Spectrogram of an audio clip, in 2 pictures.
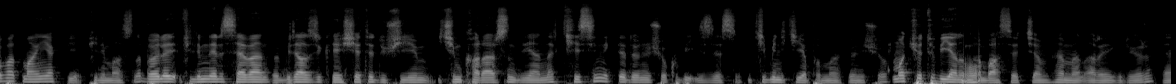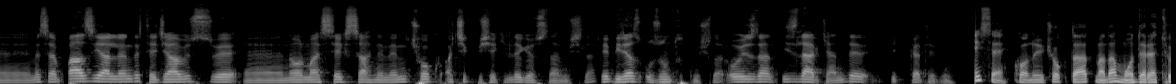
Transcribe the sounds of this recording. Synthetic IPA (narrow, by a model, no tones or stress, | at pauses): opat̪manjak̚bifilʲimaslɯnd̪abø̞jlʲɛfilʲimlʲe̞ɾise̞vænɛbiɾazd͡ʒɯkd̪̥ɛʃɛt̪ʰɛd̪yʃijimit͡ʃʰimkʰaɾaɾsɯnd̪ijænlʲæɾcʰe̞sinlʲiclʲɛd̪ø̞nyʃjo̞kʰubiʔizlʲesinicʰibinicʰijapʰɯmɯd̪̥ø̞nyʃijo̞amacʰø̞t̪ʰybijanɯnd̪a̰nbaxsɛt̪̚d͡ʒamɦɛmænaɾajaɟid̪ijo̞ɾumɛːmeselʲaːbaːzɯjæɾlʲeɾind̪ɛt̪ʰe̞d͡ʒaːvyz̥vɛno̞ɾmalʲsɛksːahne̞lʲe̞ɾinit͡ʃʰo̞kat͡ʃʰɯk̚biʃe̞cʰilʲd̪ɛɟø̞st̪ʰæɾmiʃlʲæɾ̥vɛbiɾazuzunt̪ʰu̥t̪muʃlˠa̰ɾʔo̞jyzd̪ænizlʲæɾcʰænd̪ɛd̪̥ikʰːat̪ʰe̞d̪innejsɛkʰo̞nujut͡ʃʰok̚d̪aːt̪mad̪anmo̞d̪eɾat̪ʰø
